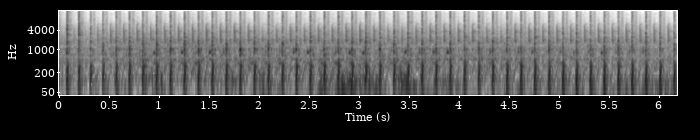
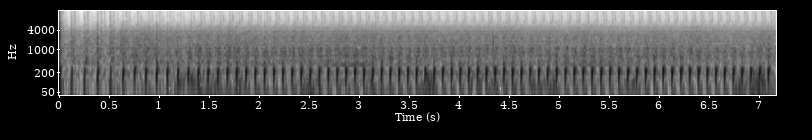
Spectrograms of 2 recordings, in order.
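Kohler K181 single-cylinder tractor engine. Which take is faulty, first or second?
first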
